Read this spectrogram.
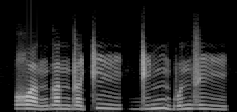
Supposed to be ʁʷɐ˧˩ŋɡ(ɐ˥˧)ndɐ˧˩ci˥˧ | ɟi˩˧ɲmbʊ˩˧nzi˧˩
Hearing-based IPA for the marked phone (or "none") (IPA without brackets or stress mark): ɐ˧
